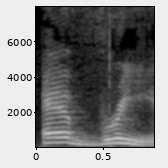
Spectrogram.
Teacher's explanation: esse E do meio não é pronunciado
